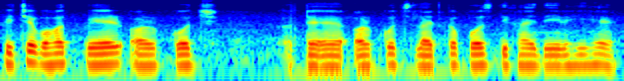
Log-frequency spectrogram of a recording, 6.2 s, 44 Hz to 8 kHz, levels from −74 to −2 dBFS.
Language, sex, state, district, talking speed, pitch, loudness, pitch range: Hindi, male, Assam, Sonitpur, 135 wpm, 120 Hz, -17 LUFS, 115-125 Hz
